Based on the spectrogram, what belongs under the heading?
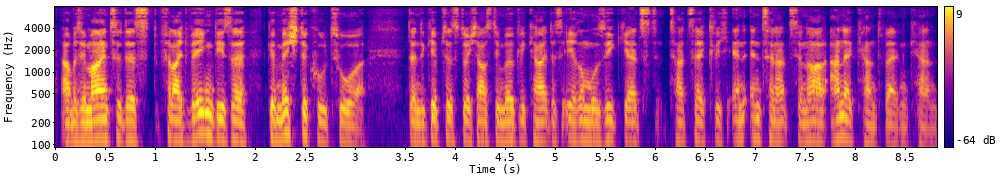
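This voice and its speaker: This late-night radio host has a fairly low-pitched man's voice with no echo, captured on a studio microphone. Chatty and leading, he tacks tags onto his questions while talking with a woman guest and summarizing her replies in German.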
